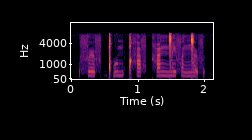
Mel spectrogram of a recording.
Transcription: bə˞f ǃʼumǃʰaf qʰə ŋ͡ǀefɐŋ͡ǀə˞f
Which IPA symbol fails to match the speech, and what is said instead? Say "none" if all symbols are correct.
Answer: b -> f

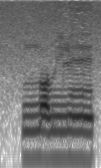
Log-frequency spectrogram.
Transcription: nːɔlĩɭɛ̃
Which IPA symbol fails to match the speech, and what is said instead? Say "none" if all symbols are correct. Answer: none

